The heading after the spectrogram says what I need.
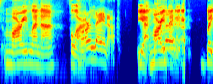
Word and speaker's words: Marilena Fallaris: So first of all, can you give me the correct pronunciations of everything? Absolutely. It's Marilena Fallaris.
